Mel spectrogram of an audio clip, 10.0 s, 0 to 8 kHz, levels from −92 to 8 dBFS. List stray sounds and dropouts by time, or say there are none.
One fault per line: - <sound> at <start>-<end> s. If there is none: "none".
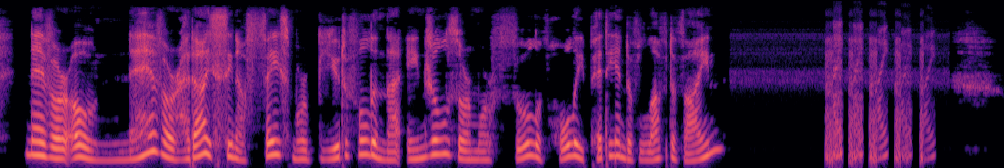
- laugh at 8.3-9.4 s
